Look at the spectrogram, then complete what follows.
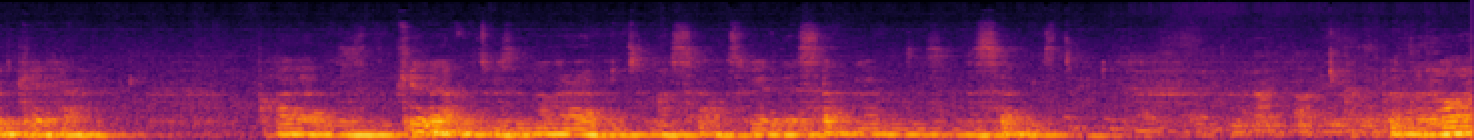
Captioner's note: audience laughs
